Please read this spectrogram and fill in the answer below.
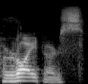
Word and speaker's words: Reuters: সো REUTERS, এটা কিন্তু রয়টার না, রয়টার অপশনে থাকতে পারে, রয়টার না রয়টার্স।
